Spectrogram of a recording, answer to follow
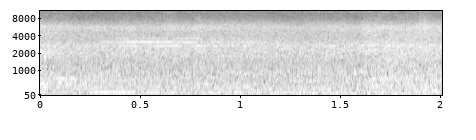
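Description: Steady room noise of a hall, an even hiss and low hum with no distinct events.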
